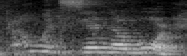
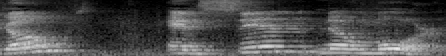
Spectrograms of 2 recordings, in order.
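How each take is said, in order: First: Quiet. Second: "Go" lifted, then "and sin no more" drawn out very slowly; slow emphatic. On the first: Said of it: "He says". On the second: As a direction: let every word of "Go and sin no more" land slowly and heavily. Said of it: "something that's very important". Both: Shown as a demonstration.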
